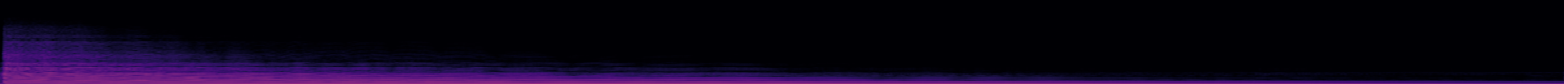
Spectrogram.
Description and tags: Two octaves of guitar power chords from an Orange MicroCrush miniature guitar amp. There are two takes for each octave's chord.
miniamp, chords, power-chords, distortion, guitar, amp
